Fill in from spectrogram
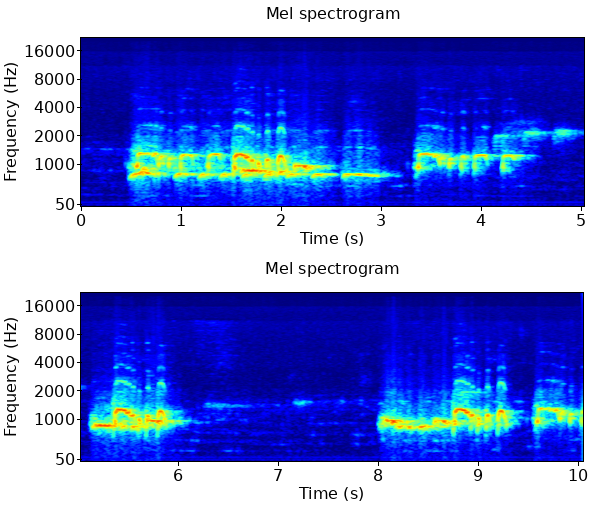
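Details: Local zebra dove song, intended to draw silent doves into singing: four bursts of fast, rattling coos with rising and falling notes, separated by short quiet breaks.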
